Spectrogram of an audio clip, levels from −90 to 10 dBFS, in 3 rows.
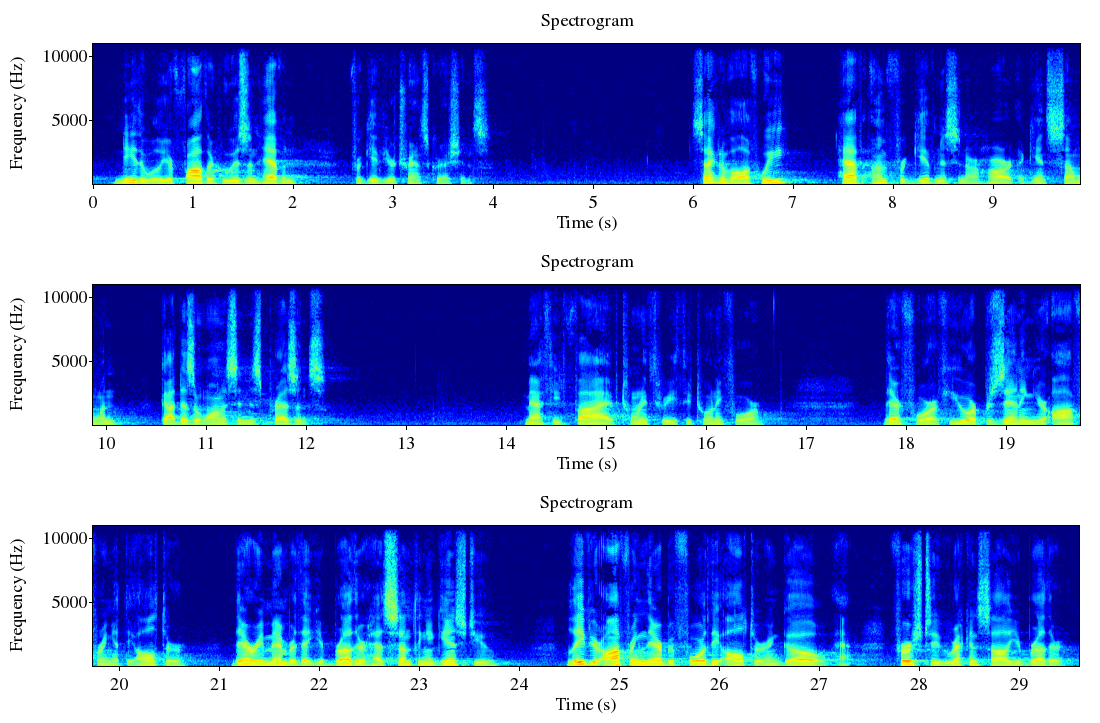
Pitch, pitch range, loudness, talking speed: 125 Hz, 110-140 Hz, -27 LUFS, 140 wpm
